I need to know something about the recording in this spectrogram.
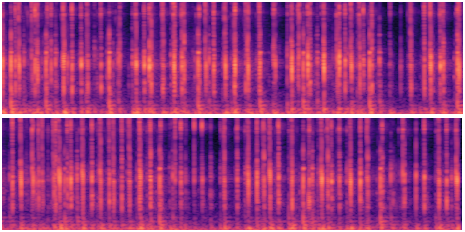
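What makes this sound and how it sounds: A cream full-size mechanical keyboard with plastic keycaps on a solid plastic case is typed on rapidly with fingertips and medium-length nails. A steady stream of sharp, dry clicks sounds with a bright, clacky tone, each keystroke dying away almost instantly.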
